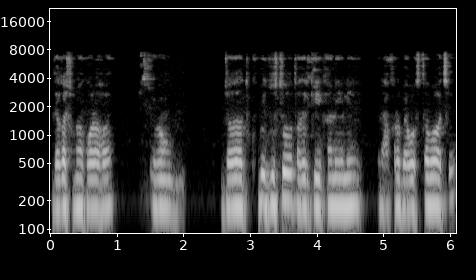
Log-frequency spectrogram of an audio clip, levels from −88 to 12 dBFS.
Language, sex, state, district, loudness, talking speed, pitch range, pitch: Bengali, male, West Bengal, Paschim Medinipur, -18 LUFS, 135 wpm, 170-180 Hz, 175 Hz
